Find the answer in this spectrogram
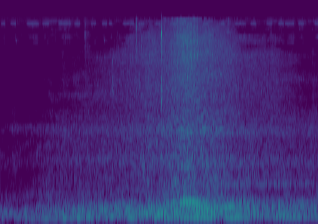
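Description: A vehicle passing: an engine rumble that swells to a peak about four seconds in and then fades.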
